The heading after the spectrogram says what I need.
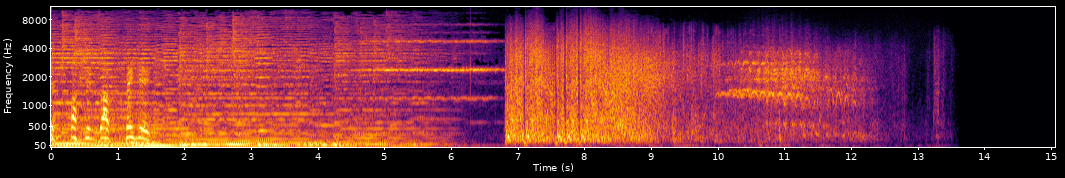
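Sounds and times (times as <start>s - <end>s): horse neighing: 9.9s - 12.4s.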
